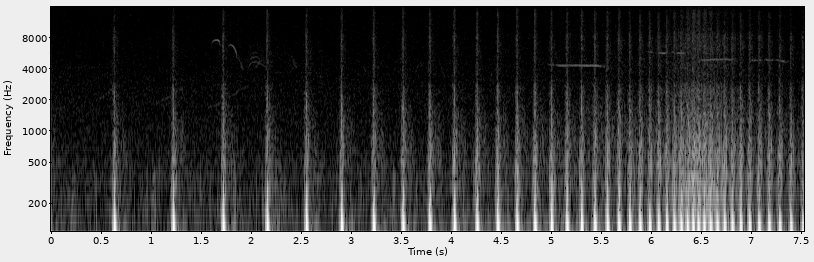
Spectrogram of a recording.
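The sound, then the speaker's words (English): A male ruffed grouse performs his drumming display, thumping the air with his wings while standing on a resonant fallen log in a brushy thicket at the edge of a young aspen and poplar forest: deep, muffled thumps start slow and evenly spaced, then speed up into a rapid low whirring roll, with faint birdsong in the background. “Well, what you're hearing is a male ruffed grouse performing his drumming display.”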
